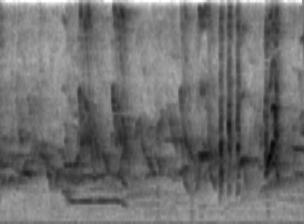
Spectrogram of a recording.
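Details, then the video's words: Oriental magpie-robin in agitated song: a softer, blurred stretch of slurred whistles including one long falling note, followed by a few sharp, piercing chips toward the end. "KACER EMOSI KONSLET"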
